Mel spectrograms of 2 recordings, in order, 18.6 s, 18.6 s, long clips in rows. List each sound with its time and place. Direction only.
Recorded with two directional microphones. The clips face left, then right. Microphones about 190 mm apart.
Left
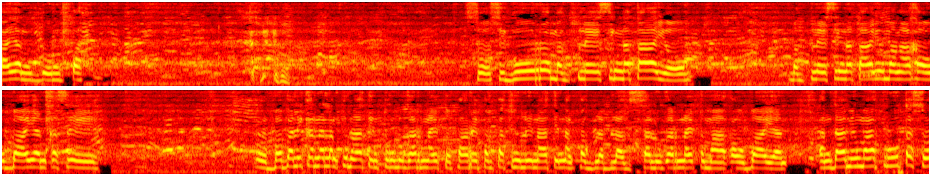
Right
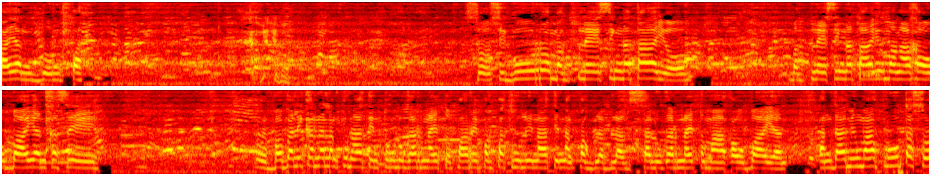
2.4 s a man's voice: 50° left (ahead or behind)
4.7 s a man's voice: 50° left (ahead or behind)
8.1 s a man's voice: 45° left (ahead or behind)
12.0 s a man's voice: 45° left (ahead or behind)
